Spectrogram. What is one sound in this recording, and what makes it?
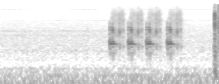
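Soft menu ticks click in quick succession.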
